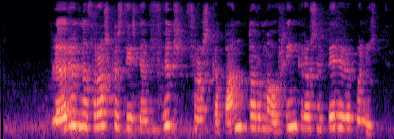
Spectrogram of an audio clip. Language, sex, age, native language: Icelandic, female, 40-49, Icelandic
